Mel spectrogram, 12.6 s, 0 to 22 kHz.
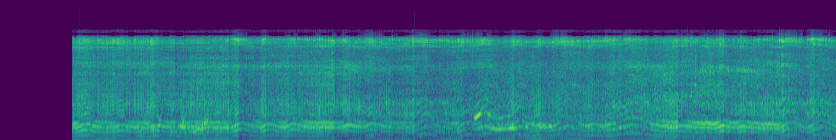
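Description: Veco .21 two-stroke glow engine of a vintage RC buggy running, starting abruptly about a second in, its pitch rising and falling over and over as the throttle is blipped while it drives.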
